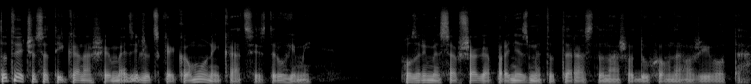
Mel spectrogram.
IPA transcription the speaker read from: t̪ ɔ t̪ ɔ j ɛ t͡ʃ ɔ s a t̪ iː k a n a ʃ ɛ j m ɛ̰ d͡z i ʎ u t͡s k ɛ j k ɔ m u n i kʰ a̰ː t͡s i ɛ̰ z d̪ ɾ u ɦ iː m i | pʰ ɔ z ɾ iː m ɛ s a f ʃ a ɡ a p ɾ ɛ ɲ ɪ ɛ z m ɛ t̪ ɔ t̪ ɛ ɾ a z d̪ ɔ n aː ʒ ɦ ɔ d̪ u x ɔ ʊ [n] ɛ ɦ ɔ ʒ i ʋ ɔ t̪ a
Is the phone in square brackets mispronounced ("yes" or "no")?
no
